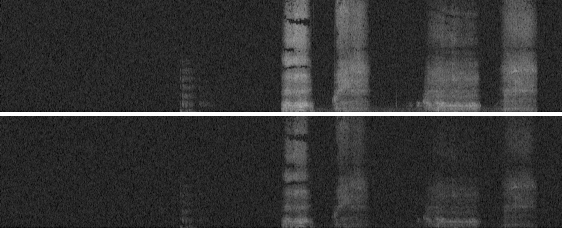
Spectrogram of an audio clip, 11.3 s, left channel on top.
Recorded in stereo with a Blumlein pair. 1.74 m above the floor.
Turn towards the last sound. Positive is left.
turn(degrees=55)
